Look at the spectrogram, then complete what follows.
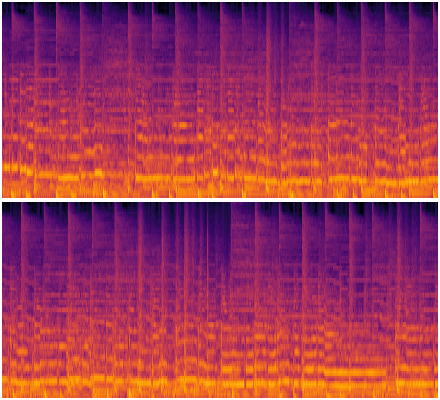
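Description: Live blues-rock band music: a guitar lead line bending and sliding over bass and a drum kit keeping a steady beat.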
